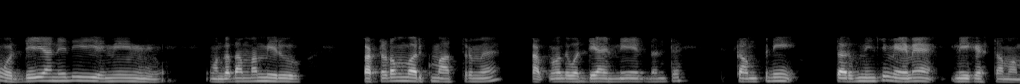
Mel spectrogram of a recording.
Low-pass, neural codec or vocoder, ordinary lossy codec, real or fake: 3.6 kHz; codec, 16 kHz, 2 kbps, X-Codec, WavLM features, trained on Multilingual LibriSpeech; MP3, 32 kbps; fake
